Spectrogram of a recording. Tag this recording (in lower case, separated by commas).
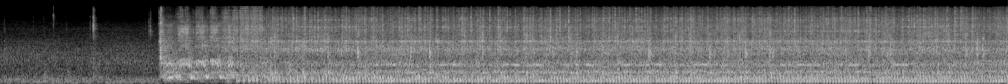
vehicle, outside, urban or man-made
